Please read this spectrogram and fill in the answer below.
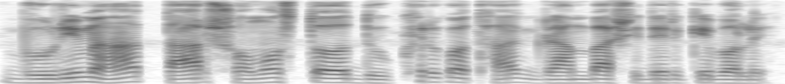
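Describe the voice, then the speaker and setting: A man's voice: mid-range voice, fairly even intonation, unhurried, a bit bright, dry recording. A man reading scripted folktale narration for a cartoon.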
